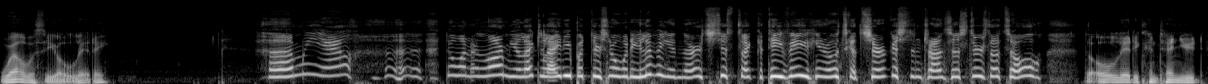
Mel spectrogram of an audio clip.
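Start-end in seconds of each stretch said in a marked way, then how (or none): 2.7-10.4 very high cartoon cat voice; chatty little cat, pitched way up; talking cat Fluffy. A narrator's reading.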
